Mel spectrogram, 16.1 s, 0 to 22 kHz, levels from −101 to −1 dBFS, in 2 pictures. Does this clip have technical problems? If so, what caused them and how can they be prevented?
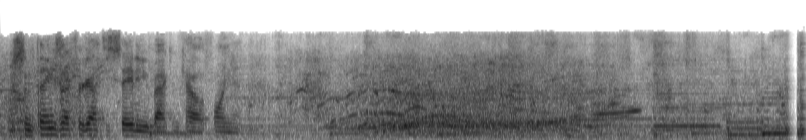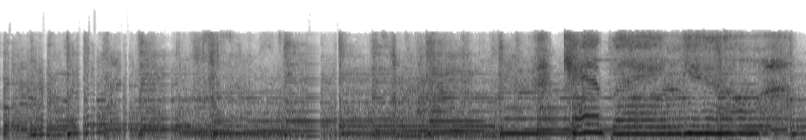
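Yes. From 7.77 s to 10.42 s the audio turns choppy, with a robotic, stuttering quality and pieces dropping out. This is repeated packet loss: thirteen separate holes in under three seconds, the longest 96 ms, with about 440 ms of audio missing in all. The receiver patched each hole by extending the last sound, so roughly a fifth of that stretch is synthetic continuation. Some of it was recovered from redundant data, around 0.3 s. Preventing this means fixing the unstable network link, for example by moving off congested Wi-Fi, and letting the jitter buffer grow when loss rises.

At 10.84 s and again at 11.44 s there are brief patches, each 20 ms, that sound grainier and noisier than the surrounding audio but leave no gap. These are lost packets rebuilt from error correction. Opus in-band forward error correction carried a low-bitrate copy of each missing frame in the following packet, and the decoder played that coarser copy. 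This call already runs at a modest 20 kbps with audio up to 8 kHz. Raising the bitrate gives the redundant copies more fidelity, and reducing packet loss means fewer of them are needed.

From 11.14 s to 11.27 s the sound freezes into a held, fading smear, then jumps ahead. This is a burst of packet loss. About 120 ms of consecutive audio never arrived in time, and the decoder filled the hole by continuing the last sound while turning it down, so the part in between is simply gone. A wired connection, or a jitter buffer deep enough to absorb short delay spikes, would prevent it.

At 11.41 s a brief wobble interrupts the audio for a few hundredths of a second. This is short concealed packet loss. About 20 ms failed to reach the decoder, which extrapolated from the preceding sound and blended back into the real signal. The tail of that gap overlaps the error-corrected frame at 11.44 s. Stabilising the network path and keeping forward error correction enabled would remove or soften these small holes.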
